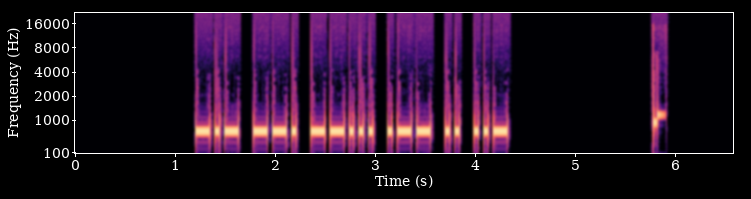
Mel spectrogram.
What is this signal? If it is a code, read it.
Morse code, heard as a keyed tone, about 25 wpm, 700 Hz. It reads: KG7WIU
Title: USA Call Signs - 6 Characters - 4x Character Spacing - 25wpm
